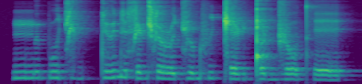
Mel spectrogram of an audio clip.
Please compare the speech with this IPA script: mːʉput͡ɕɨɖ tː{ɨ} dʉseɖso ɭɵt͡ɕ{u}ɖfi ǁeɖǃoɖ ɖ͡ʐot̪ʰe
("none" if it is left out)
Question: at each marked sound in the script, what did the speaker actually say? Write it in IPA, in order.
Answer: ʉ, u

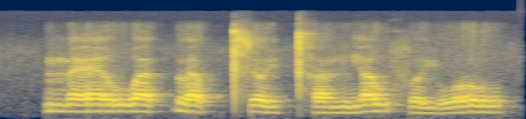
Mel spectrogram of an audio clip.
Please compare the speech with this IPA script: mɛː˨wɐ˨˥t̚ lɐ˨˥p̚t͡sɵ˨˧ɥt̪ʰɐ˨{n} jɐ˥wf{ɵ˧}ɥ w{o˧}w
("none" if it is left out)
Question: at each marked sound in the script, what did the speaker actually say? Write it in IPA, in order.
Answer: n, ɵ˨˩, o˧

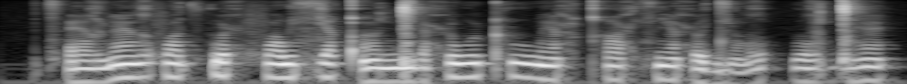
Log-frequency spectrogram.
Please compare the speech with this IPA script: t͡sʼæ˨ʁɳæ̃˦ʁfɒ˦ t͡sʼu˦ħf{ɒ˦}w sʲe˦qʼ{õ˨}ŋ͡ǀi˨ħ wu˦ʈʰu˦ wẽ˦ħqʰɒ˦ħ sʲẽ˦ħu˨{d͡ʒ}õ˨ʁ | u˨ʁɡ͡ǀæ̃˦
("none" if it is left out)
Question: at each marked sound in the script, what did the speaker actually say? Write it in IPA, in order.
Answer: ɒ˦, ũ˨, dʲ

